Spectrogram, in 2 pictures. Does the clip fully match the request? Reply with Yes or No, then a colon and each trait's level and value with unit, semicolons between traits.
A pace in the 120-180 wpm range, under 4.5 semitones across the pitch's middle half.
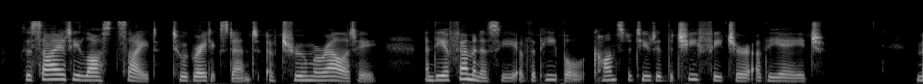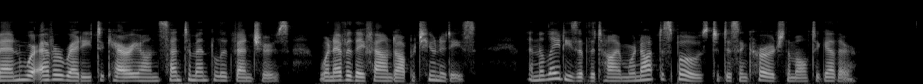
Yes: average, 160 wpm; average, 3.4 semitones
